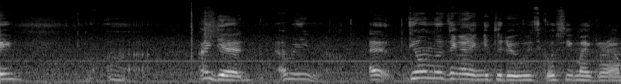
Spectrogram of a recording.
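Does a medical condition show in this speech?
Yes: cerebral palsy.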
